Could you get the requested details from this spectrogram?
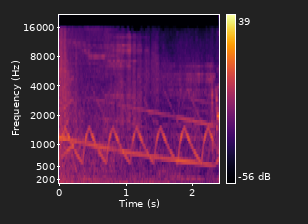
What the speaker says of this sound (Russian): Цель арестована, выключайте сирены.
